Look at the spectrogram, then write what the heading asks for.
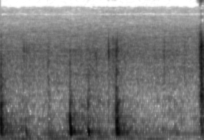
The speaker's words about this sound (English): Before I could look any more, a key sounded in the door lock outside. I moved behind the door and let it open.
